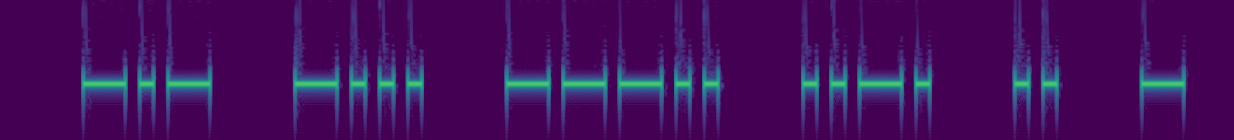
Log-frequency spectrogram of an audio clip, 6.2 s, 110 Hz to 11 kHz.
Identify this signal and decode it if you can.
Morse code, heard as a keyed tone, about 17 wpm, spaced as for 12 wpm, 700 Hz. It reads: KB8FIT
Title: USA Call Signs - 6 Characters - 2x Character Spacing - 17wpm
